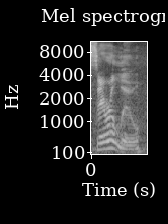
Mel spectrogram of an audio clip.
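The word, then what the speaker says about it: Sarah Lyu: I've been pronouncing her name wrong all year. I feel so bad, but it's Sarah Liu.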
